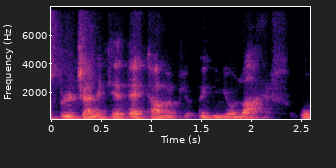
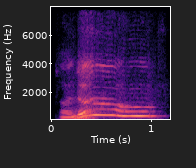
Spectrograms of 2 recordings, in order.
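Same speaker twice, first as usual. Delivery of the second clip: bad connection. Real, not acted. Video call freezes, calling out.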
